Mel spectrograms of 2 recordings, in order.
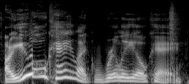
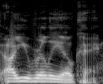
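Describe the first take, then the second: First: High, anxious pleading check-in; worried asking. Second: A lightly voiced concerned question; near-plain retold concern; mild worried asking. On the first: Retold or imitated. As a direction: squeak it out like a frightened friend. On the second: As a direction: ask gently, only a touch worried. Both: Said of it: "this one's not much different than the other one".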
